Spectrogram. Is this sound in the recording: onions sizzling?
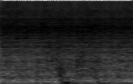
yes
